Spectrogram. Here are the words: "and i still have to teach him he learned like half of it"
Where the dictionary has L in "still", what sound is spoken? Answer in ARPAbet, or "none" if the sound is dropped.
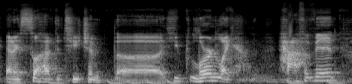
L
